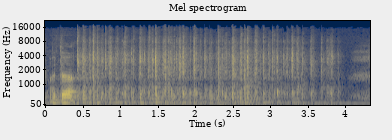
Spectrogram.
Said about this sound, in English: This is just me sort of typing at the keyboard and talking at the same time.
